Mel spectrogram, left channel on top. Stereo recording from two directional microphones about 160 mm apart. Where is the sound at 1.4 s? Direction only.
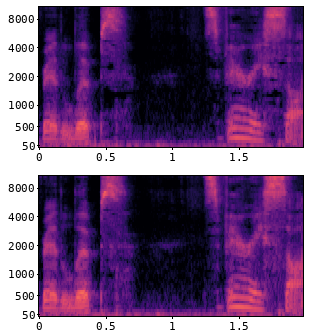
30° right (ahead or behind).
